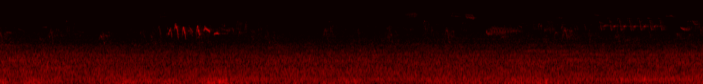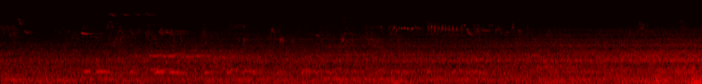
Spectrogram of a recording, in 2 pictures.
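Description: Songbirds chirping and twittering over a steady low outdoor rumble that slowly grows louder toward the end.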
